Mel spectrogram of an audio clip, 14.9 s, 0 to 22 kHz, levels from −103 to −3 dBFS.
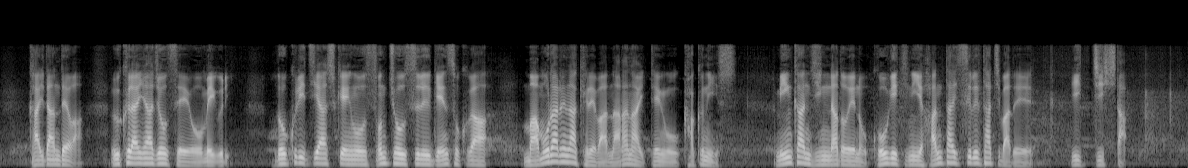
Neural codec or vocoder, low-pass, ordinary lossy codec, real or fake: codec, 16 kHz, 0.9 kbps, LongCat-Audio-Codec; 7.2 kHz; none; fake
